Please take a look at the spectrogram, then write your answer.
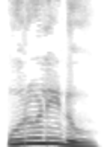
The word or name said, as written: ಉರುಳಿಡು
